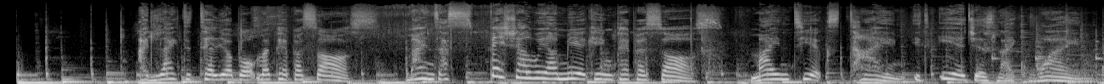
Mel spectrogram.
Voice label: TV and Radio Commercial; Fedex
